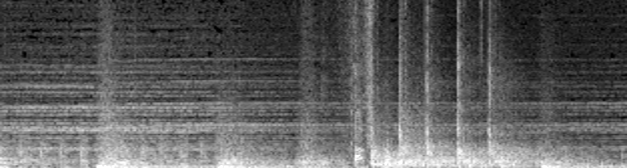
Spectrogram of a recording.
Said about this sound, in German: Eine richterliche Anordnung ist da. Die Ramme bereit fürs Türeöffnen.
